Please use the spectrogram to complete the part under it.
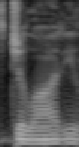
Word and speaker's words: Gigliotti: Well, it's Gigliotti like the ice cream.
